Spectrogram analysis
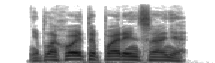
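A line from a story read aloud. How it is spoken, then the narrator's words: Sighing. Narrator (Russian): вздохнул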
